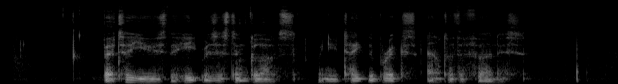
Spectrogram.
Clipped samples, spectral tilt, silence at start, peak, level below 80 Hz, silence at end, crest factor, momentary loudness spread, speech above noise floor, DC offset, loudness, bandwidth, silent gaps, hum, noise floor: under 0.1%; -4 dB/octave; 0.15 s; -18 dBFS; -76 dBFS; 0.3 s; 24 dB; 19 LU; 24 dB; under 0.1%; -40 LUFS; 16 kHz; none; none; -64 dBFS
